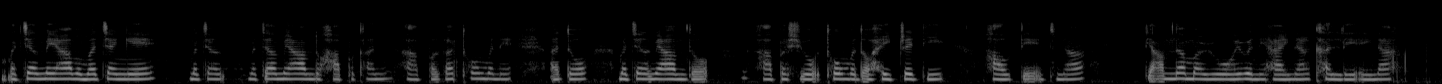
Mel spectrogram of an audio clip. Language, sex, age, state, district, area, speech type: Manipuri, female, 18-30, Manipur, Kakching, rural, spontaneous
